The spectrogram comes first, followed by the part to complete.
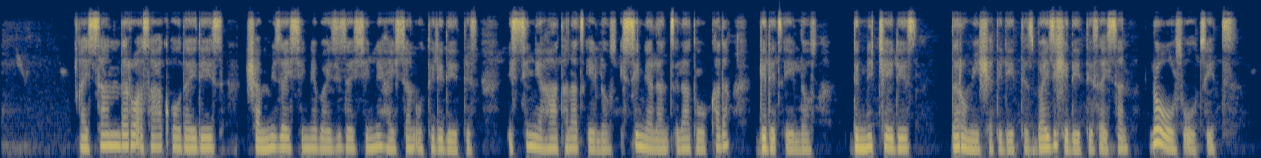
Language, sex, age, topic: Gamo, female, 18-24, agriculture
